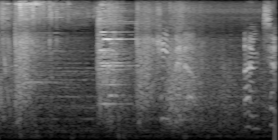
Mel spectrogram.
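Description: Game spell effects burst with bright chiming blasts.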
